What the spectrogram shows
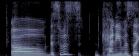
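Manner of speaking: ordinary talk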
